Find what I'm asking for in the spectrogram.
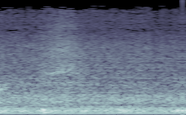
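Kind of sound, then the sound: nature, strong wind and waves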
